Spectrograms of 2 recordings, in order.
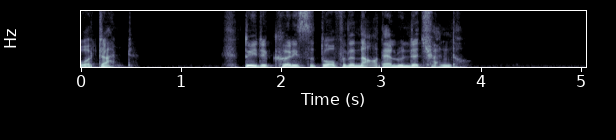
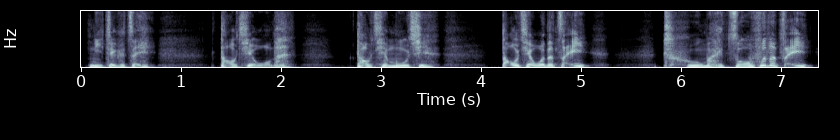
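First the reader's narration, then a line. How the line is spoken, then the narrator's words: Angry child shouting. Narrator (Chinese): 孩子……气哼哼地又喊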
